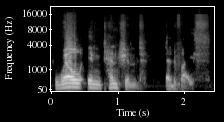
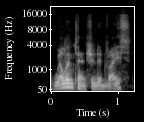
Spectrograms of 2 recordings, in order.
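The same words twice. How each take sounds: First: WELL-INTENTIONED said slowly and louder; emphatic correction. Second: Said in the usual way. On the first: Real, not acted. Host correcting to the article's exact wording, slow emphasis on WELL-INTENTIONED. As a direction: stretch out "Well-intentioned advice", landing it firmly.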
